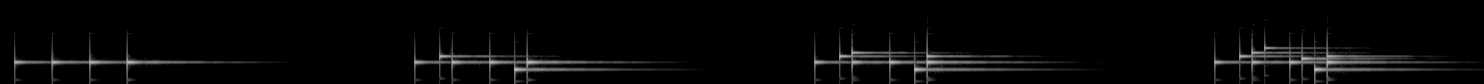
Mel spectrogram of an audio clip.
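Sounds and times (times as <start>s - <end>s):
iPhone ringtone: 4.2s - 6.6s, 8.2s - 10.8s, 12.2s - 14.8s.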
